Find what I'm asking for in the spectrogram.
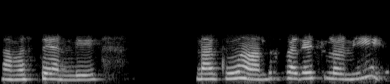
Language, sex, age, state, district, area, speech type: Telugu, female, 45-60, Andhra Pradesh, Konaseema, rural, conversation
